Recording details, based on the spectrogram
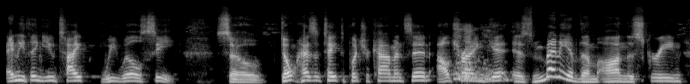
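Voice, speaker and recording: A man's voice: on the high side, lively intonation, normal speed, fairly bright tone, no room sound. An enthusiastic man hosting a live video game talk show, repeating himself for emphasis. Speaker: show host.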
